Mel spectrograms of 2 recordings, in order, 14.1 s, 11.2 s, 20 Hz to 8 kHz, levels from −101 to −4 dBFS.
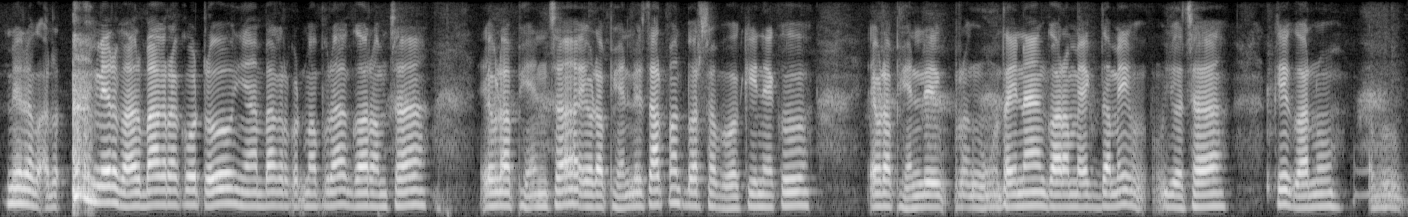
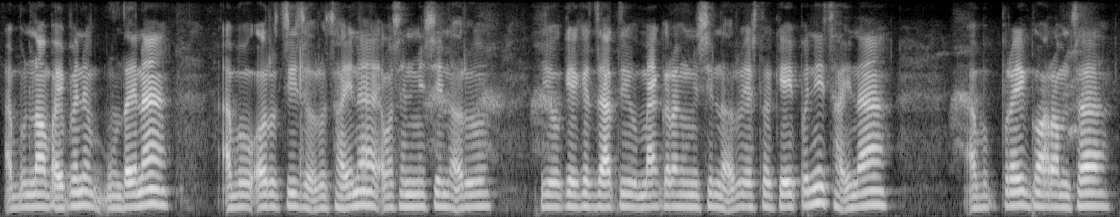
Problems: constant background noise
